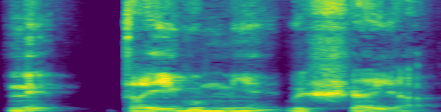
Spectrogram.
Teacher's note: The sh is the cerebral sh. The tip of the tongue ideally should be pointing upwards.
